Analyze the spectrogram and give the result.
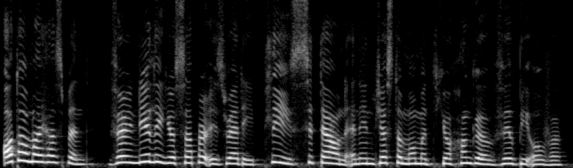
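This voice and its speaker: An actress playing a devoted, concerned immigrant wife and housekeeper in an audio drama, with earnest, formal, old-fashioned phrasing. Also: female voice, fairly high pitch, moderate pace, hardly any pauses, natural voice. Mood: attentive.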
